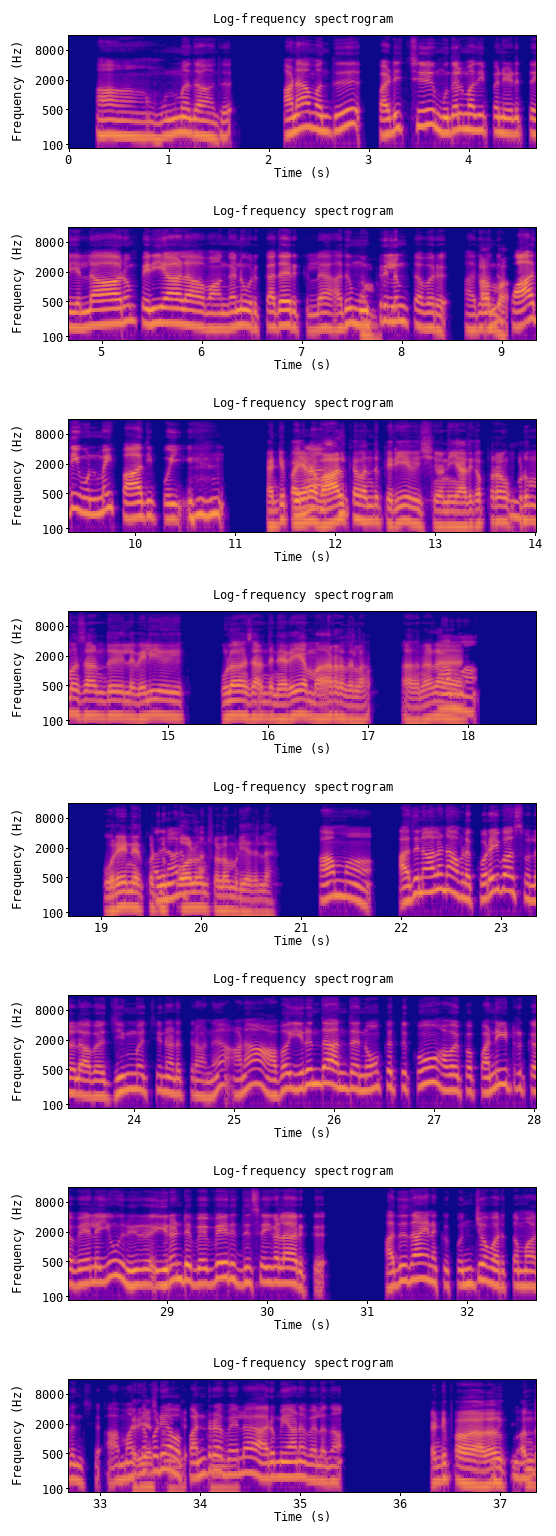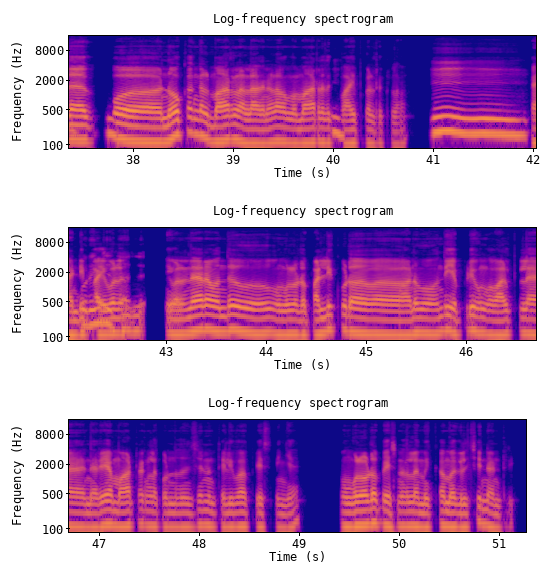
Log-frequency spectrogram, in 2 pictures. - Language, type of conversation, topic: Tamil, podcast, பள்ளிக்கால அனுபவம் உங்களை எப்படி மாற்றியது?
- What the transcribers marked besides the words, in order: chuckle; other background noise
